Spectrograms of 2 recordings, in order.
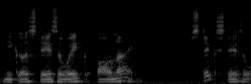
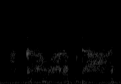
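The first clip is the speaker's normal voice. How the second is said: whisper; 13 dB quieter than usual. Acted. Menacing aside about letting him die.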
